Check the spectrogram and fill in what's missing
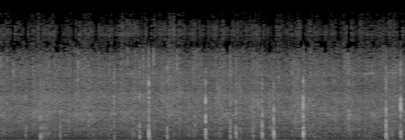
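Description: Steady rain falls on a village morning, a dense even patter with scattered sharper drops striking nearby surfaces, no voices over it.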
